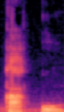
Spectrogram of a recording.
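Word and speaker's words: 書く: Nah di sini kungyominya yaitu kaku bro, kaku atau kaki mas, kaku. Nah sedangkan ongyominya yaitu so bro, ongyominya so.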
